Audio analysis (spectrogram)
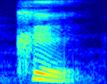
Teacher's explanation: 혀를 목구멍에 댔을 때는 소리가 나지 않다가 그 해서 터트려야만 소리를 만들어요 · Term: 파열음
